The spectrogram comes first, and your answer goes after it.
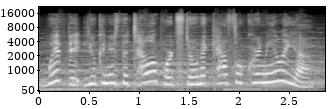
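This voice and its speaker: Casting: small fairy companion in a fantasy game, piercingly high, excitable and exclamatory, heard in a reverberant hall. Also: female voice, fast talker, faint music behind. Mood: explaining. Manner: chirpy, exclamatory, punctuates speech with a verbal tic. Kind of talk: video game cutscene acting.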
